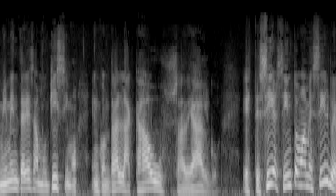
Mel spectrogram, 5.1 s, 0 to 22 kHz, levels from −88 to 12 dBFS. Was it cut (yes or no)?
no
